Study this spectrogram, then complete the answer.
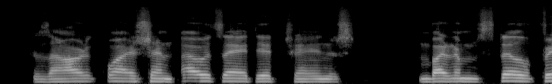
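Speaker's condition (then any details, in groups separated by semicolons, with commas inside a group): Toxic leukoencephalopathy, locked-in syndrome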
